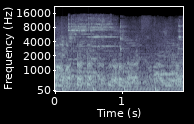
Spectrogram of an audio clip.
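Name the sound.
glasses clinking in a toast with white wine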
